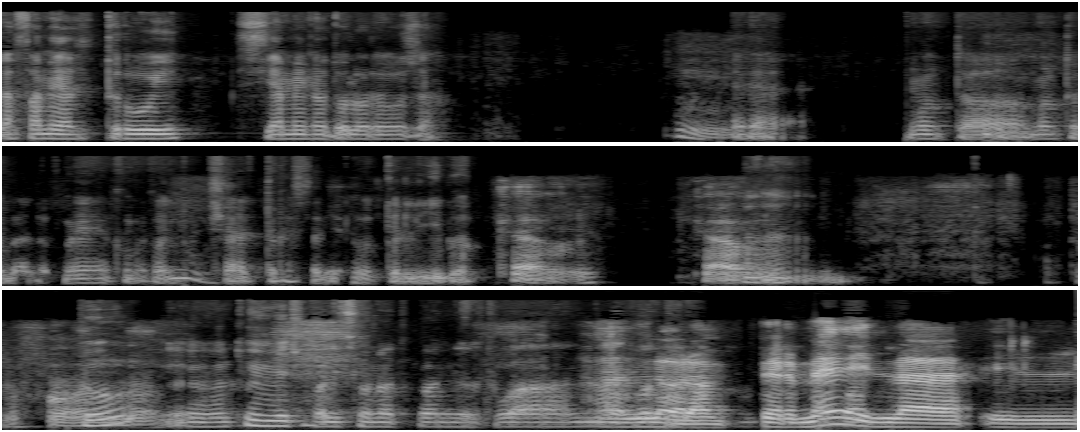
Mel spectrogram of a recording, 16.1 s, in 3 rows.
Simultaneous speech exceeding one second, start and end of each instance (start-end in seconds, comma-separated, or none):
13.7-15.3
